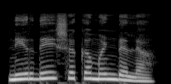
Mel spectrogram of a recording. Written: ನಿರ್ದೇಶಕಮಂಡಲಿ

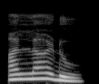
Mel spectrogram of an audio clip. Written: ಆಲೀಢ

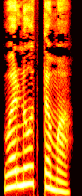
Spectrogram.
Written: ವರ್ಣೋತ್ತಮ

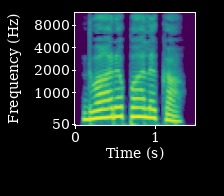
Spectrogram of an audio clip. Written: ದ್ವಾರಪಾಲಕ

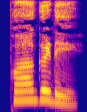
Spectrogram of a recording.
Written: ಪಾಗಡೆ

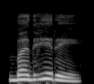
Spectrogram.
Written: ಭದ್ರೆ

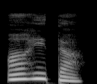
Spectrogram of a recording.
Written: ಆಹಿತ

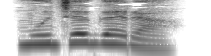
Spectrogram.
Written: ಮುಜಗರ

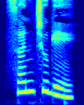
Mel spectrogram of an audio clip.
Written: ಸಂಚುಗೆಯ್

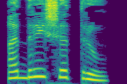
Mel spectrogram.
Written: ಅದ್ರಿಶತ್ರು

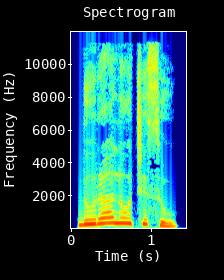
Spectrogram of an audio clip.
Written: ದುರಾಲೋಚಿಸು

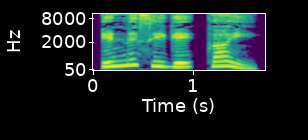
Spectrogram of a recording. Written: ಎಣ್ಣೆಸೀಗೆ(ಕಾಯಿ)

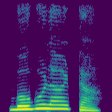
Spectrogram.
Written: ಭುಗಿಲಿಡಿ

